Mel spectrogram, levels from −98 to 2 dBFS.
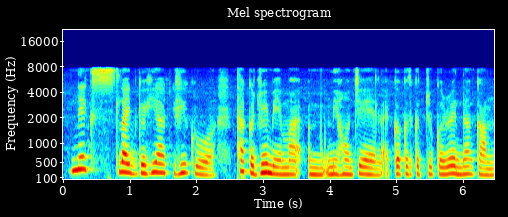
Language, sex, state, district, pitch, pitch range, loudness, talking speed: Rengma, female, Nagaland, Kohima, 195 Hz, 185-230 Hz, -16 LUFS, 175 wpm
